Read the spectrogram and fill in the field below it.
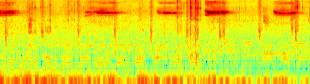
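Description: A car door handle clicks open.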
